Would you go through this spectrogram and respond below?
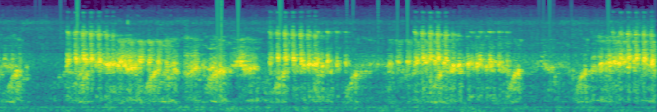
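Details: Frog concert at a pond by night, a brief lull then a surge of crowded, crackling croaks repeated rapidly, rising and falling in loudness.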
